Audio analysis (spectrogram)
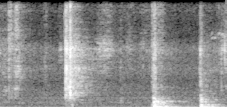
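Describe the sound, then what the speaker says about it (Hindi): Tarot cards being shuffled by hand in a few short, papery bursts, close by, with the last two louder and sharper than the first. "this is my last shuffle"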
